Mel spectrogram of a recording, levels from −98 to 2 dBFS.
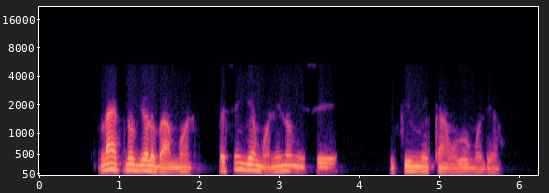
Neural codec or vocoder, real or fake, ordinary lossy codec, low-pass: none; real; none; 5.4 kHz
